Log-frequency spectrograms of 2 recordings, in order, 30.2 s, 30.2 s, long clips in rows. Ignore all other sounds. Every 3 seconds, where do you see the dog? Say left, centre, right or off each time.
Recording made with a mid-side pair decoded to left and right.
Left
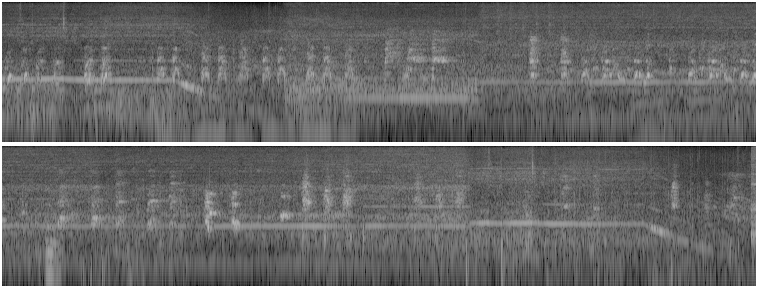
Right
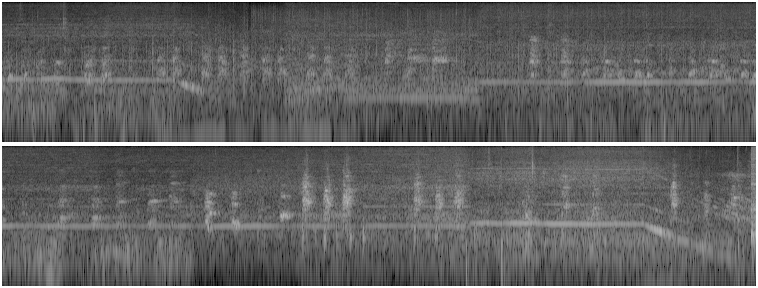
left, left, left, left, left, left, left, right, right, right.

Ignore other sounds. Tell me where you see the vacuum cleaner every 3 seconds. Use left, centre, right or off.
left, left, left, left, left, left, left, left, centre, right.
